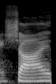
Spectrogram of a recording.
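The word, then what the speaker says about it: Chi: And yes, Kim wants to call her Shy. That's how you pronounce it. Shy.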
